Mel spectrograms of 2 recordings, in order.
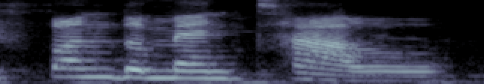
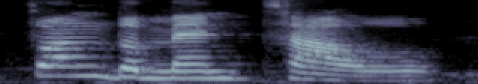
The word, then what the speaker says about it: fundamental: Pronouncing the t, the a, and the l. Fundamental. That is wrong. The right way to pronounce it is fundamental. The letter a before the letter l should be silent.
